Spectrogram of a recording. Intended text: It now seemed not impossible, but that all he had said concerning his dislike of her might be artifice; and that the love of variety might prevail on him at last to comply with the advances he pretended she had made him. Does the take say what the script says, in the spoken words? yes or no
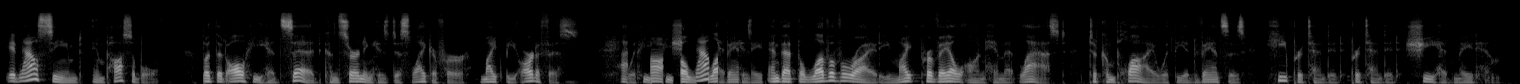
no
